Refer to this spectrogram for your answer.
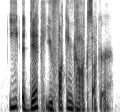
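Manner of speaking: sudden loud screaming outburst. Retelling what they screamed while dreaming, before being woken, retelling a scream. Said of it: "I screamed".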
